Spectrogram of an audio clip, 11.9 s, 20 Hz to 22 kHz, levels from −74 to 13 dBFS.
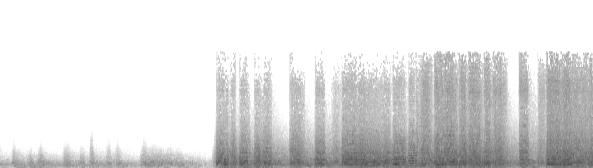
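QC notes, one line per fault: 0.0–8.31 s, de-emphasis applied wrongly: a treble-cut curve meant to reverse pre-emphasis was applied where none existed or applied twice, so the response rolls off smoothly toward the top, about 8 dB down at 10 kHz relative to 1 kHz, leaving the sound dull and muffled until it clears.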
